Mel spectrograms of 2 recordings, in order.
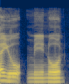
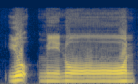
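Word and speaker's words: يُؤْمِنُونَ: Kemudian yu'minun yaitu hamzah memiliki sifat jahar dan sifat syiddahnya dan jelas ya, maka suaranya harus tertahan nafasnya dan tertahan suaranya.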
